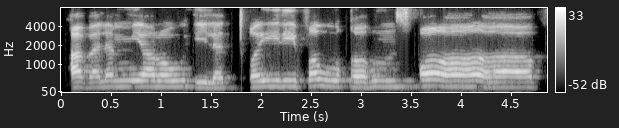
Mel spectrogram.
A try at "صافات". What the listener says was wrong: لمبی مد ہے، صاف، طول ہے اس میں،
